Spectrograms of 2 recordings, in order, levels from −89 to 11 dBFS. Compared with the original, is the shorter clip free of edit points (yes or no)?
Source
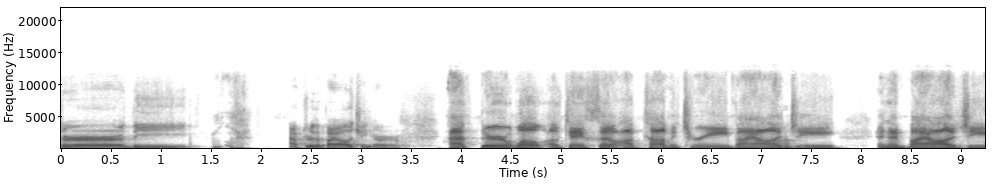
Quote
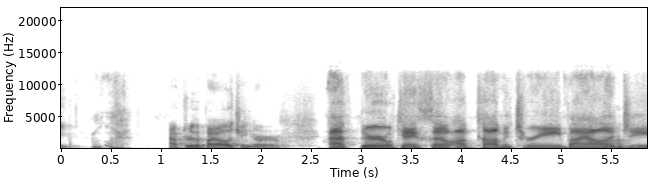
no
